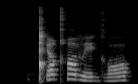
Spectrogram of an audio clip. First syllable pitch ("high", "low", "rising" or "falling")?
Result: high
